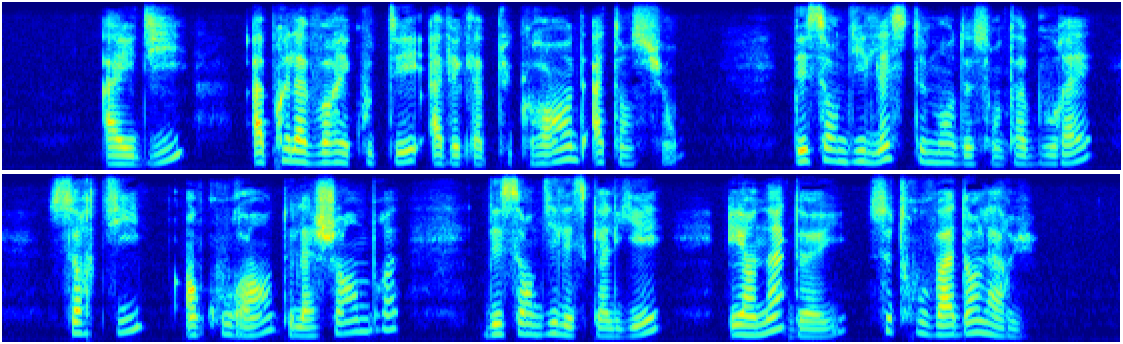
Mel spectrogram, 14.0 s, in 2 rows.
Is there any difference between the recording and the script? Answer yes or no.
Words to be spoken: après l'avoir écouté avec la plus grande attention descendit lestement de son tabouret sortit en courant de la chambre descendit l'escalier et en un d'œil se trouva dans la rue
no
